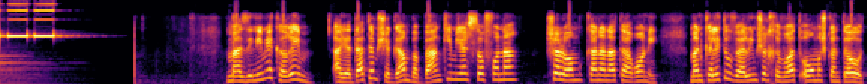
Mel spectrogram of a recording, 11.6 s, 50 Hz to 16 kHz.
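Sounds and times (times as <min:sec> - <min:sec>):
smoke detector alarm beeping: 0:00.0 - 0:01.4
speech: 0:03.0 - 0:11.5.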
